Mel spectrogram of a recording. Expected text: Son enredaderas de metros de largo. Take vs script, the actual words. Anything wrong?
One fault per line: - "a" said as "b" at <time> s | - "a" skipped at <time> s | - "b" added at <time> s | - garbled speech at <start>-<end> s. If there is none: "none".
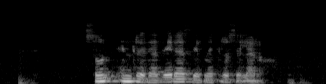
none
